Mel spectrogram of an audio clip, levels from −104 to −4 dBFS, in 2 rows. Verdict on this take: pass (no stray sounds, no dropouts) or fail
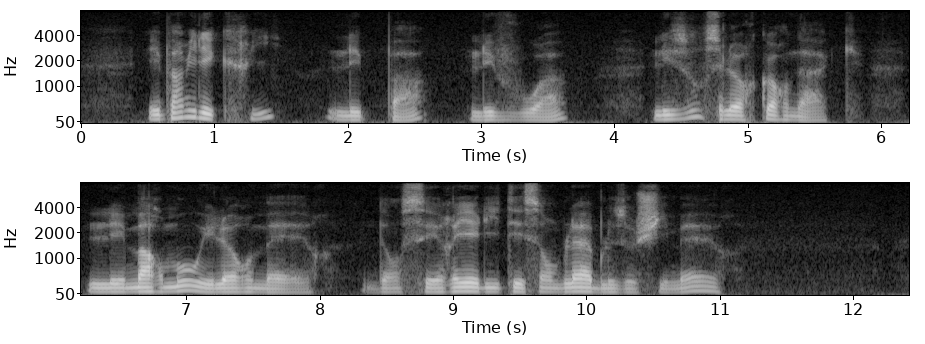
pass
